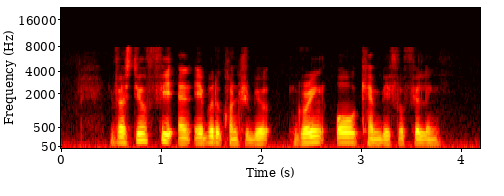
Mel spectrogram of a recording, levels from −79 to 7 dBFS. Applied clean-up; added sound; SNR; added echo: none; none; none; none.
